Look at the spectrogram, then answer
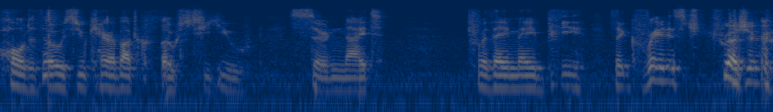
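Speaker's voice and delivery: on the edge of breaking up, choking back tears. Narrator reading a man's words to sir knight; choking back tears. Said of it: "as he almost starts to break up, choking back tears".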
